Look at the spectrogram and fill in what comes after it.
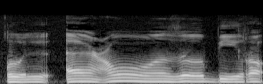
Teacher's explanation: Ro-nya tebal tafkhim karena baris di atas.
